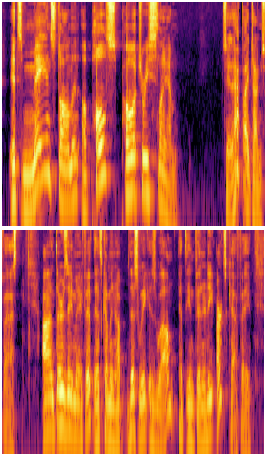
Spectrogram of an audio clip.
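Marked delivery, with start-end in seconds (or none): 0.2-3.6 slow, deliberate, carefully enunciated, measured delivery. Announcing upcoming local events, saying a tricky event name slow and careful. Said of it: "I gotta say this slowly now".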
